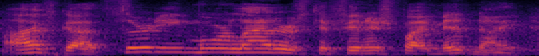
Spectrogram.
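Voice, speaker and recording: A man reading a storybook, voicing a busy grown-up elf carpenter in a brisk, raised voice. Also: high-pitched, big pitch swings, reverberant, dull audio, a little hiss or hum.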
